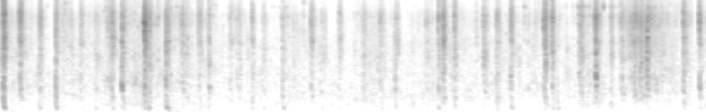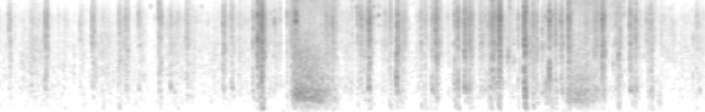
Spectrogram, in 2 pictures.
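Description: Horses' hooves clip-clopping at a walk, steady and irregular, from soldiers' mounts. A louder horse sound comes about ten seconds in and again near the end.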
